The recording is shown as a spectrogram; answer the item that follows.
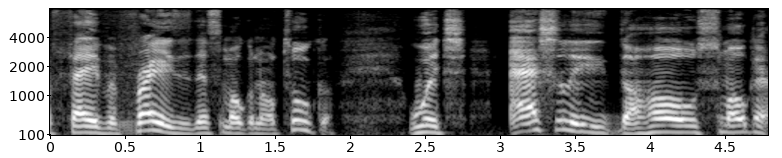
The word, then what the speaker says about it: Tooka: It actually rhymes with hookah, which is a smoking device. You see what I'm saying? So I think that a lot of people who diss Tooka, they may diss Tooka,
